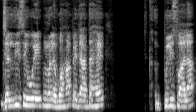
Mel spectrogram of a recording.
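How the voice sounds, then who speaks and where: A man's voice: high-pitched, flat delivery, measured pace, a bit bright. A man narrating a horror story in a casual spoken way, often calling his listeners "guys", recorded from a distance off the mic.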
